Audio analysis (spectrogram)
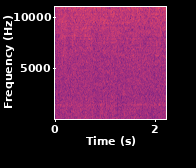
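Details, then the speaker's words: VEVOR 8-gallon ultrasonic cleaner switched on with unheated water at 19 degrees, an old pulley in the tank: a steady high hiss with fizzing cavitation, even and unbroken throughout, no faltering, moving dirt. Normal ultrasonic cleaning. "So I'm going to go ahead and turn it on and see what it does."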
